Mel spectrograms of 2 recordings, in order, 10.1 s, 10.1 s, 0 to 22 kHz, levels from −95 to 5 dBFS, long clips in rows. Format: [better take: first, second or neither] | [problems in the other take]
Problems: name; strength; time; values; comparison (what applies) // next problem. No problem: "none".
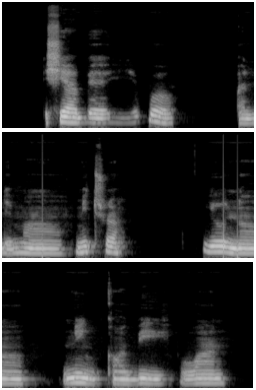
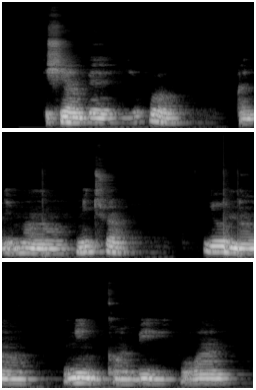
first | room echo; dies away in 0.6 s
